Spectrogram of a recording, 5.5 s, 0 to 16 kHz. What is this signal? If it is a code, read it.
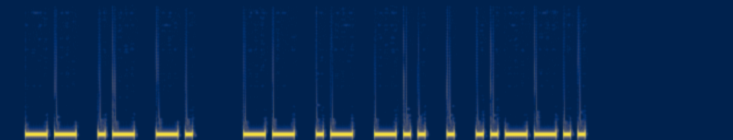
Morse code, heard as a keyed tone, about 22 wpm, 700 Hz. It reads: MAN MADE?
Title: Sentences from Top 1000 Words - Review Part 6 - 22wpm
